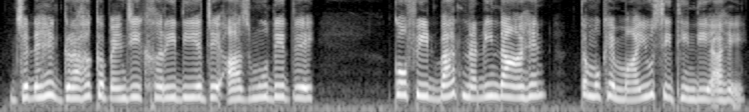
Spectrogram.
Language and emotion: Sindhi, sad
